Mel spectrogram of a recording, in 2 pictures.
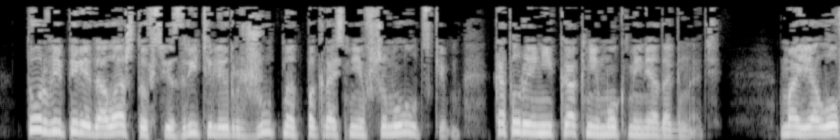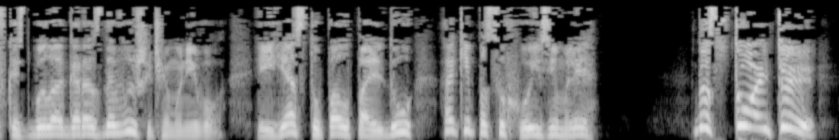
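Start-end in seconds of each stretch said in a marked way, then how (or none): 11.5-12.4 high-pitched, loud hollered shout. After five minutes of futile chase, a man calls to his opponent; shouting. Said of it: "закричал он".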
